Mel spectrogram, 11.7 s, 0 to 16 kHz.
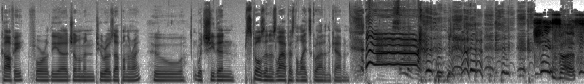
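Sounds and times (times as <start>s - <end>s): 
speech: 0.0s - 7.4s, 8.5s - 9.4s, 10.7s - 11.6s
person screaming high-pitched: 7.2s - 8.6s
excited laughing vocal bursts and chatter: 7.9s - 11.6s.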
